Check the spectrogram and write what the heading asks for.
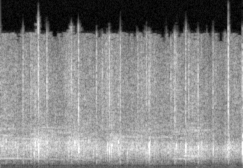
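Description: A crowd applauds steadily at a live music show, dense clapping from many hands filling the space at moderate volume without pause for the full few seconds.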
